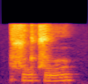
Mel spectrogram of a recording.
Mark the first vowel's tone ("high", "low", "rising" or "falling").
rising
